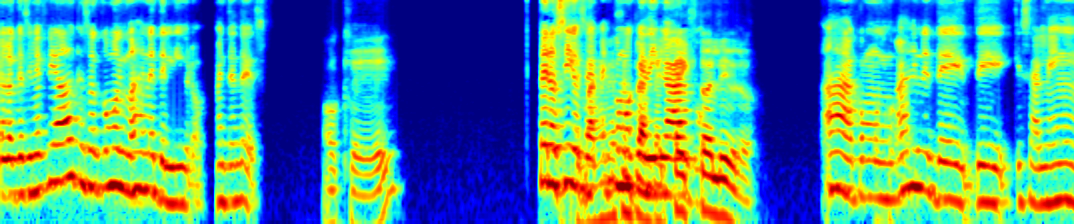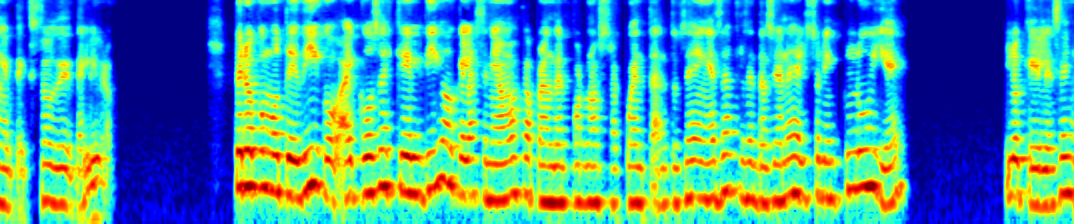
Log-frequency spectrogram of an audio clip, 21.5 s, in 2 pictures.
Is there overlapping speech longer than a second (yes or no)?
yes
